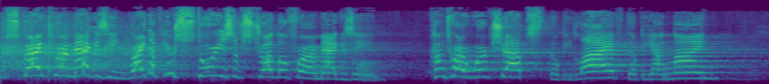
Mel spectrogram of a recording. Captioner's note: applause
